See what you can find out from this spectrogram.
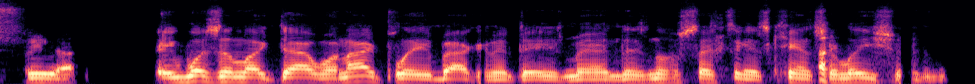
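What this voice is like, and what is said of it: Boston accent. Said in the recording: “you got the Boston accent going on, everything, man”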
